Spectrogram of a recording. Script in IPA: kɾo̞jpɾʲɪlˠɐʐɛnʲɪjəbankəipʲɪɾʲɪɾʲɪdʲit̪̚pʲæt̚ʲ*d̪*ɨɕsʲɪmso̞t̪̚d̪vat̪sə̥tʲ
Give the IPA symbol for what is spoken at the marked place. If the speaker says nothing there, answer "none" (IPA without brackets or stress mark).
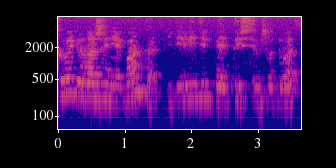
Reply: t̪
